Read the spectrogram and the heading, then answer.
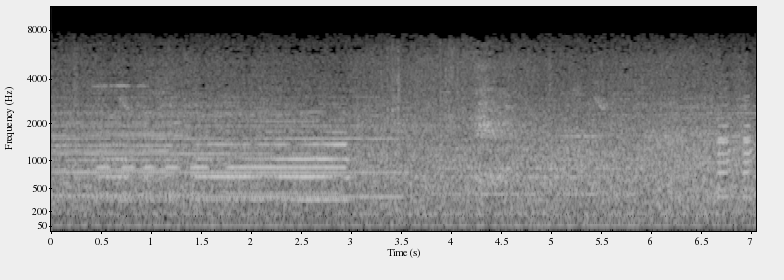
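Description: Car horns honk in a traffic jam, several overlapping sustained toots sounding together over a constant rumble of traffic. The horns drop away after about three seconds and the engine noise carries on.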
